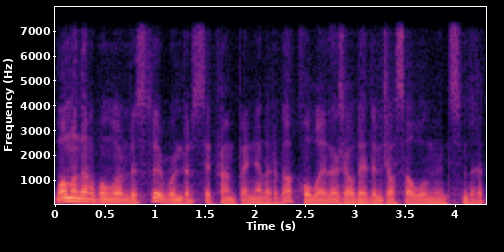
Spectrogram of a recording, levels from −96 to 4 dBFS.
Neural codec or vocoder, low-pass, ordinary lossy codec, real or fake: codec, 16 kHz, 0.5 kbps, FunCodec, trained on Chinese and English, 25 frames a second; 7.2 kHz; none; fake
